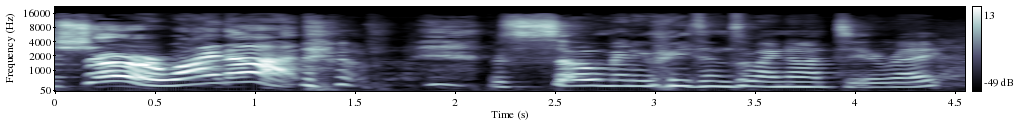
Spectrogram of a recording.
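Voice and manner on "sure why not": higher, upbeat casual yes; breezy agreement. Retold or imitated. Woman answering guys who ask, breezy agreement. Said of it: "And I'll be like".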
